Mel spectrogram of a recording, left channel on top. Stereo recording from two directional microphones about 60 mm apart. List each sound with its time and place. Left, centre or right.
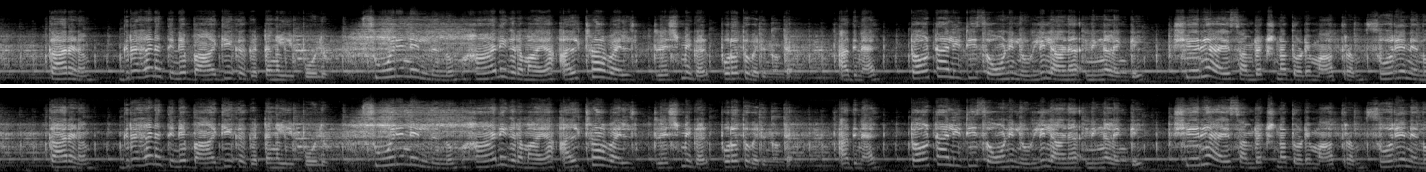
0.4 s a woman's voice: left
